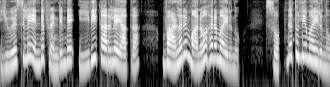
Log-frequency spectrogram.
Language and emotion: Malayalam, happy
